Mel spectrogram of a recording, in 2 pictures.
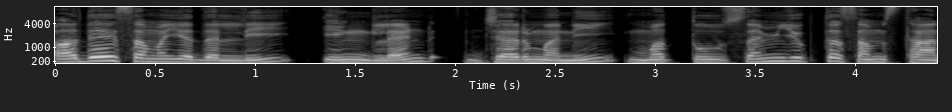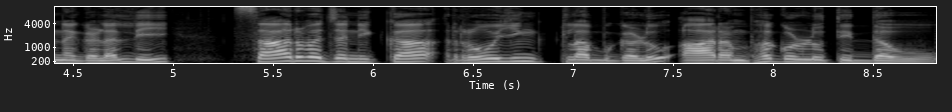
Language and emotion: Kannada, neutral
